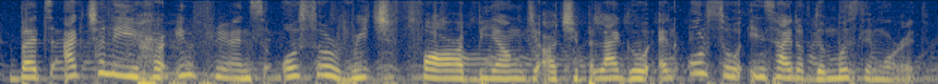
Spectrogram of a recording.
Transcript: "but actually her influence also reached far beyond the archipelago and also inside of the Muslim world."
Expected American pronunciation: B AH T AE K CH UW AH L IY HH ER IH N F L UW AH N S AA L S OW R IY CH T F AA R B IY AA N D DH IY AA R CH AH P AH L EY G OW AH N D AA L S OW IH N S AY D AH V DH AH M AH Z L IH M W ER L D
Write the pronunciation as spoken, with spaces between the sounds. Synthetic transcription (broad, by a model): B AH T AE K CH UW AH L IY HH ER IH N F L UW AH N S AA L S OW R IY CH F AA R B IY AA N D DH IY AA R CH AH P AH L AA G OW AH N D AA L S OW IH N S AY D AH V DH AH M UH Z L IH M W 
